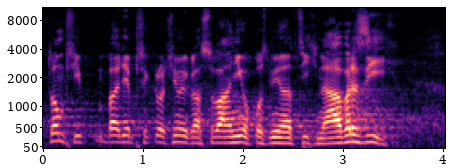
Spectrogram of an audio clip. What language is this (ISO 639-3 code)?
ces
